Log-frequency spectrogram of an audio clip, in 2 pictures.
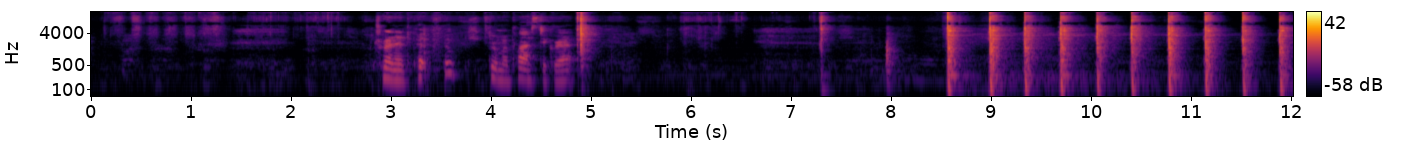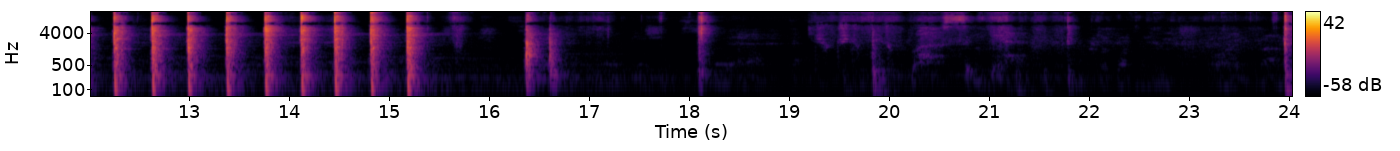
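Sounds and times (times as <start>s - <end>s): meat pounded on cutting board: 8.0s - 15.4s.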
